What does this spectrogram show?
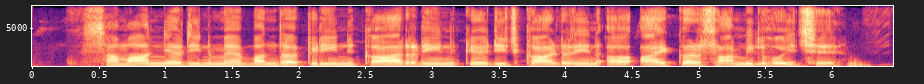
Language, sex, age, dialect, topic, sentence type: Maithili, male, 18-24, Eastern / Thethi, banking, statement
